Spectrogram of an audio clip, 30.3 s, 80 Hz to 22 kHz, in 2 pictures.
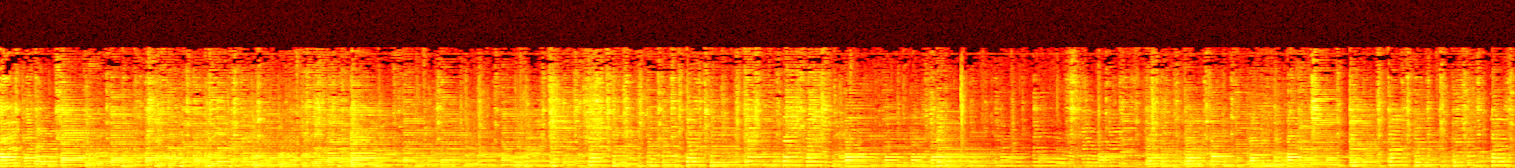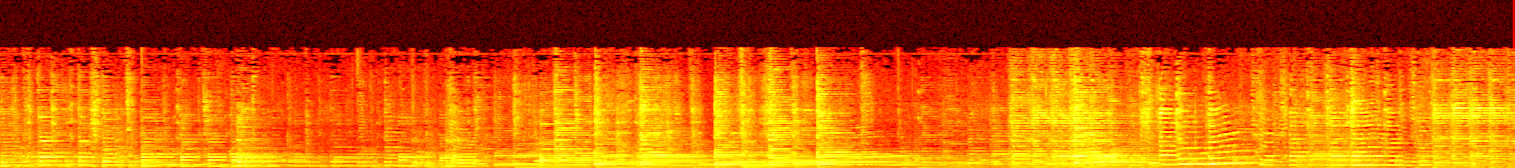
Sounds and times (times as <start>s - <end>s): Banjo: 0.0s - 30.3s
Bluegrass: 0.0s - 30.3s.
